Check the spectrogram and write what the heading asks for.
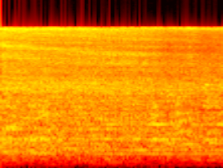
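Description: Helium hissing steadily out of a disposable helium balloon cylinder's valve into a party balloon as it inflates.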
